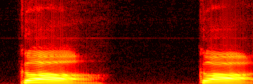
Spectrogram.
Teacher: इसी तरह से अगर मैं का बोलना है का, तो आपने देखा होगा आपकी जो टंग है वो आपके अपर जॉ से टकराती है, का तो आपकी टंग जो है थोड़ी मुड़ती है और ऊपर जाके तालुका से टकराती है तो का बन जाता है। तो यहां पर देखा वोकल कॉर्ड का काम हो रहा है।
